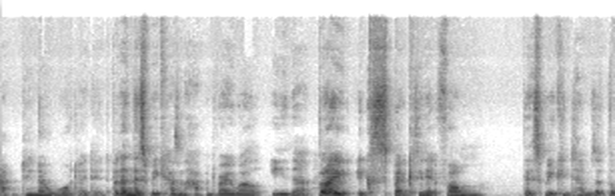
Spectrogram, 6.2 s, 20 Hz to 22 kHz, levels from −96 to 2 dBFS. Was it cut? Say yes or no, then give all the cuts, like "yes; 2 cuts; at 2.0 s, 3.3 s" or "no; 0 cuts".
no; 0 cuts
